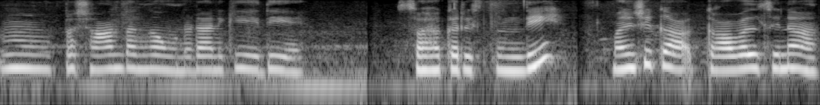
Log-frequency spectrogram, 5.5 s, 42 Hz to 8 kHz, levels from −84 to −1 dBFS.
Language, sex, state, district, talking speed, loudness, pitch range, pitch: Telugu, female, Andhra Pradesh, Anantapur, 75 wpm, -16 LUFS, 235-260 Hz, 250 Hz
